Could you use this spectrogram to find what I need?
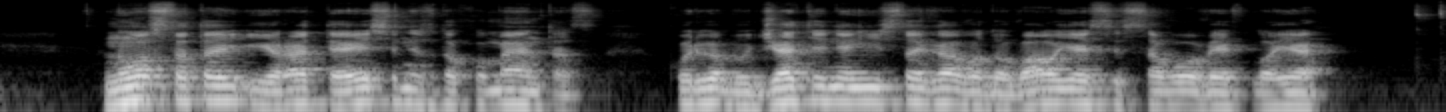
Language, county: Lithuanian, Klaipėda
